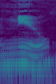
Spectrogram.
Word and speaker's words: Nu: that is the letter Nu the V looking like letter uh actually pronounced new like n e w that's actually n u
